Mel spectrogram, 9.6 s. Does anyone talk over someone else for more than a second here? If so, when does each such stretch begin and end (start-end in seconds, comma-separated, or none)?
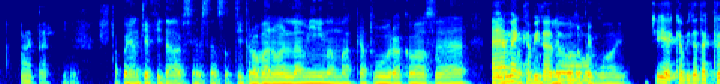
6.5-8.1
